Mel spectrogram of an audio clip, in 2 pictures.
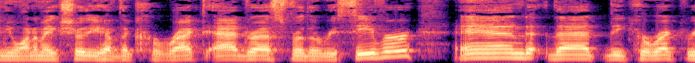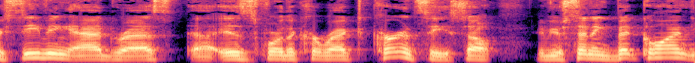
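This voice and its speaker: Easygoing male podcast co-host. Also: medium pitch. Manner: easygoing, rambling, hesitant fillers. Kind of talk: casual podcast chat.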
